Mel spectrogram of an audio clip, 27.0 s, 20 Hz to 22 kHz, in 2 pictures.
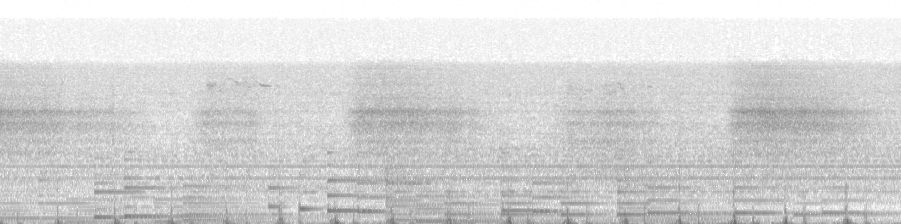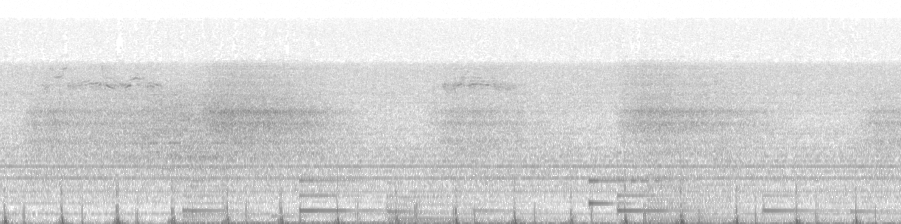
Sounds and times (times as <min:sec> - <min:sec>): Hum: 0:00.0 - 0:27.0
Throbbing: 0:00.0 - 0:27.0
Heart sounds, heartbeat: 0:12.7 - 0:16.3.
